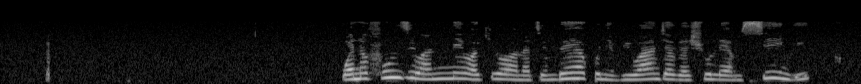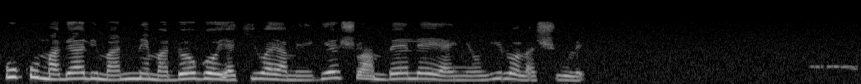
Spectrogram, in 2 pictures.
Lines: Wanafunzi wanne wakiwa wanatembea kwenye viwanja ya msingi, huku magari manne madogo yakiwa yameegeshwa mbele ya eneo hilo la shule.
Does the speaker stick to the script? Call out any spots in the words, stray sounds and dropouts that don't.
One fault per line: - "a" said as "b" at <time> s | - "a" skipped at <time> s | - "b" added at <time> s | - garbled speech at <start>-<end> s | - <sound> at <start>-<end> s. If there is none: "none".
- "vya shule" added at 6.7 s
